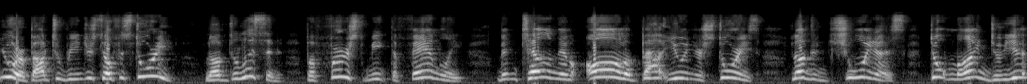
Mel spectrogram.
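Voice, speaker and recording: A woman's put-on character voice, high-pitched, at a moderate pace. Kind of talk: bedtime story. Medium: read story. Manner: clipped, cheery, presumptuous.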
